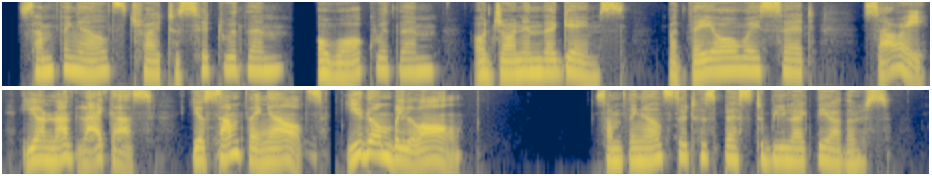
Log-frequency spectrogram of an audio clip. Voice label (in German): Englisch Trickstimme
